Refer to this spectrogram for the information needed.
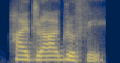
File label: "hydrography", Indian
